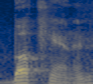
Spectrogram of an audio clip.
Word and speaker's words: Buchanan: It's Buchanan and Puryear.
